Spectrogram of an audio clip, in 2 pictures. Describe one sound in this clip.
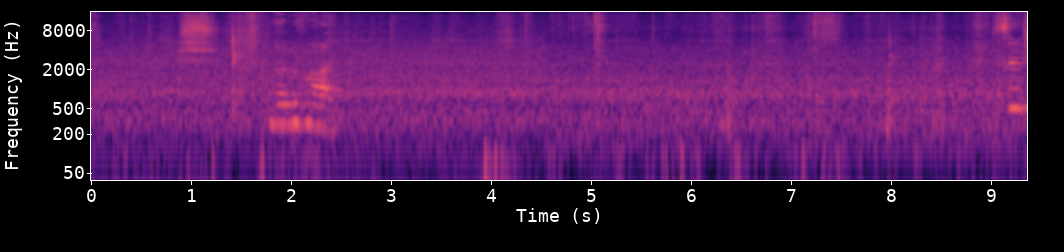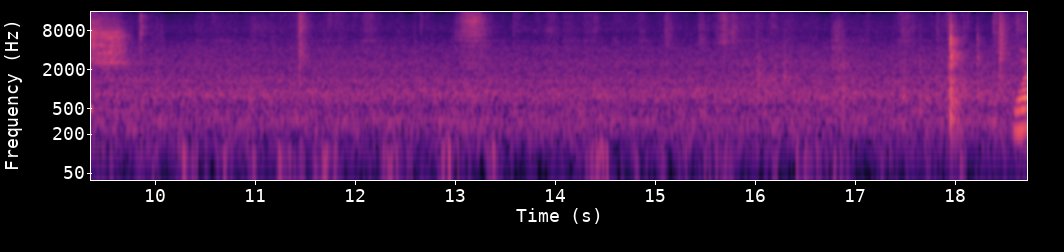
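Paper cards rustle as they are flipped.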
